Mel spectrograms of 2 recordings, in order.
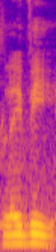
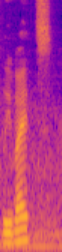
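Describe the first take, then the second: First: The word ends without any final 'tes' sound. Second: The word ends with a final 'tes' sound. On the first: The speaker calls it right. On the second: The speaker calls it wrong.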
